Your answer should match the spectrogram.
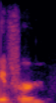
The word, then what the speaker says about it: Ibar: Aver. Aver. Pronounced Aver, and it's Irish.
